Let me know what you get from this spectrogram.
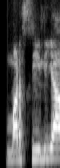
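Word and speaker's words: Marsilea: जो तुम पूछ रहे थे ना कि ये फर्न क्या है, मर्सीलिया, देखिए इससे आपका प्रोनाउंसिएशन भी बेटर हो जाएगा।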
